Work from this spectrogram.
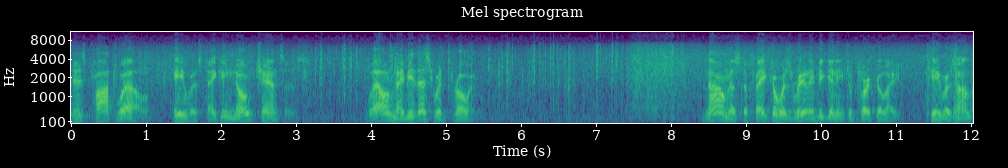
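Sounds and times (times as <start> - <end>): fire crackling: 0.0 - 12.0
water rushing through hose: 0.3 - 12.0.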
